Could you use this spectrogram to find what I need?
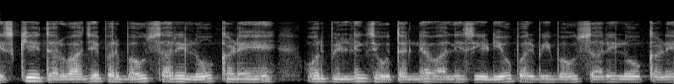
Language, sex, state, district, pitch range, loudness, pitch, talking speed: Hindi, male, Rajasthan, Jaipur, 120-135 Hz, -17 LUFS, 125 Hz, 180 wpm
